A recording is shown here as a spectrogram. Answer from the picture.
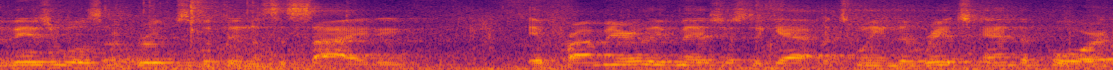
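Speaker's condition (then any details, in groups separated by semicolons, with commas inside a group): No condition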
